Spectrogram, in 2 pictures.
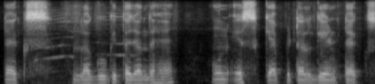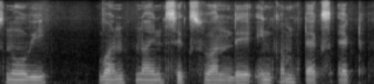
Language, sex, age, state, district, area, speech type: Punjabi, male, 18-30, Punjab, Hoshiarpur, rural, read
